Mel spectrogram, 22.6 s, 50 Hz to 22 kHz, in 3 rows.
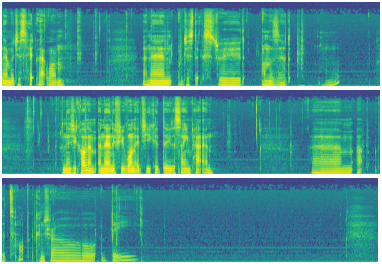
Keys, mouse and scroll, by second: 0.8 shift+middle click, 1.4-1.8 scroll down 4, 1.5 scroll up 1, 1.8-2.4 scroll down 3, 2.4 middle click, 5.1 e, 10.5 shift+middle click, 12.0 scroll up 2, 17.3 ctrl+b.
